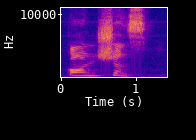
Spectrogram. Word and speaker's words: conscience: कॉन्शियंस, CON cone है, और उसके बाद SCIENCE साइंस वाली स्पेलिंग है, बट साइंस वाली प्रोनाउंसिएशन नहीं है। ओके, प्रोनाउंसिएशन है कॉन्शियंस, लिखा भी है यहाँ पे कॉन्शियंस।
